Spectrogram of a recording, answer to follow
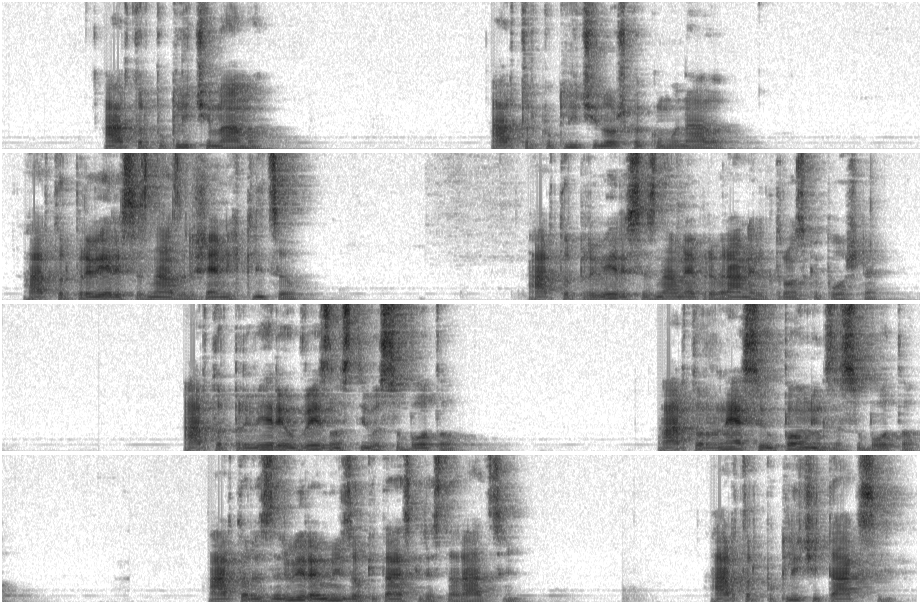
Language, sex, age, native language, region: Slovenian, male, 30-49, Slovenian, Gorenjska region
